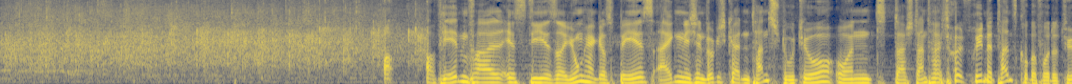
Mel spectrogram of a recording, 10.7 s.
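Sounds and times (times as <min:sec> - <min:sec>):
audience applause: 0:00.0 - 0:04.5
speech: 0:03.8 - 0:10.7.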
